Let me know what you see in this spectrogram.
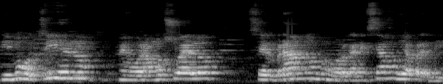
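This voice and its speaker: A woman's high-pitched voice at a moderate pace, with ordinary pitch variation, audible room echo, and music in the background. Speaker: coffee shop founder and coffee grower. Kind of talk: interview conversation.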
